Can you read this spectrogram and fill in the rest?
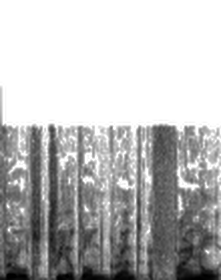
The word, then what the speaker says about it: World Triathlon Grand Final: Dan hebben jullie 10 leden die gaan meedoen aan de World Triathlon Grand Final in Rotterdam. Zeg ik dat goed zo? – Ja, dat zeg je helemaal goed.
